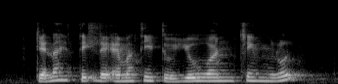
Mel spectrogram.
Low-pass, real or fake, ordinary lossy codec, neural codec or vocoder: 7.2 kHz; fake; none; codec, 24 kHz, 6 kbps, HILCodec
